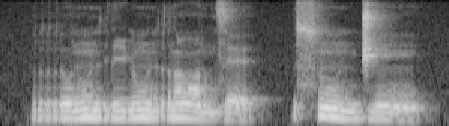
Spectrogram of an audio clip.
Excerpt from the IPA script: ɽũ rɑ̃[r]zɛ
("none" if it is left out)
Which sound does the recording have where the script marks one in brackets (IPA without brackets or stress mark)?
n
